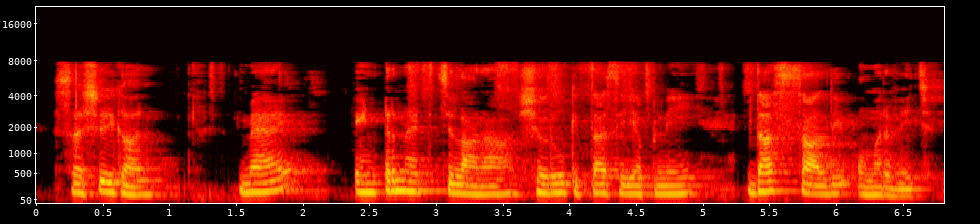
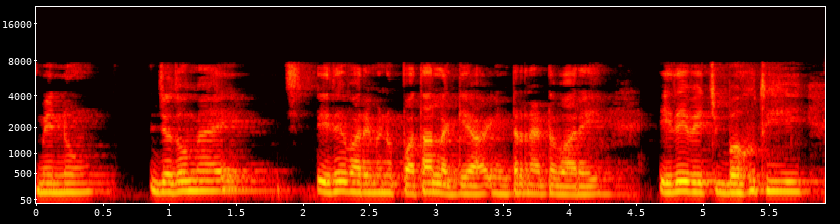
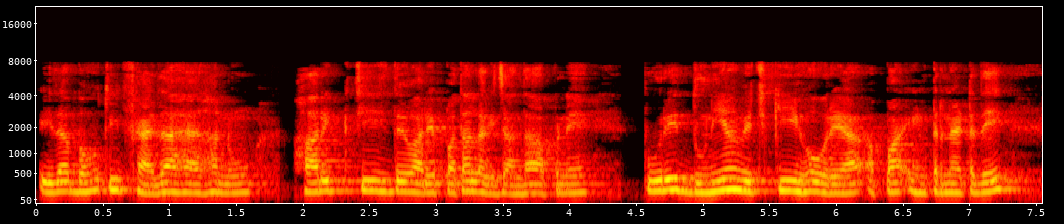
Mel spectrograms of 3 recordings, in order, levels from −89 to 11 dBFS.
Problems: constant background noise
